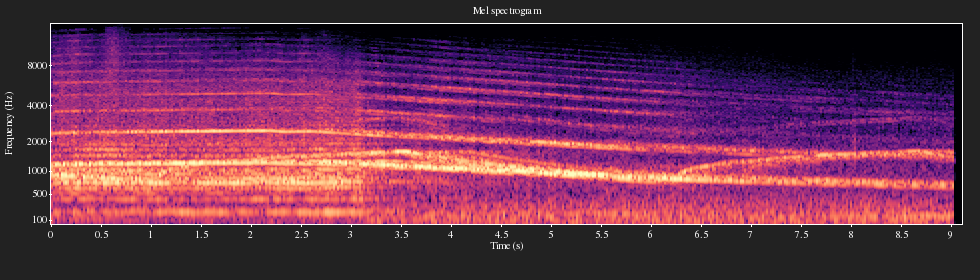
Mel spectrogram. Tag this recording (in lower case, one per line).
fire engine
truck
vehicle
